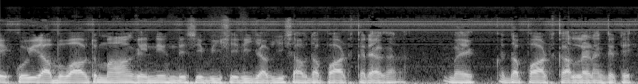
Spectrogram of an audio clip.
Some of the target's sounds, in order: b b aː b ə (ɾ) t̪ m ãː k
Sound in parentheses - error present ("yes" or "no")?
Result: yes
